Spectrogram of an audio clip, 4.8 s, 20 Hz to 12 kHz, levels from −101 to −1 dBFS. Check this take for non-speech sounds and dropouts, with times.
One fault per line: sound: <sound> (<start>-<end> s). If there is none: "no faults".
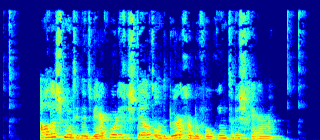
no faults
